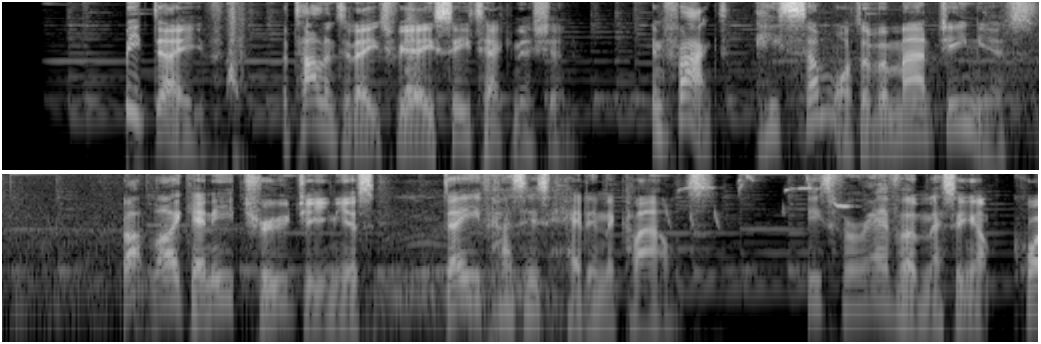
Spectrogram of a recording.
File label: Explainer UK, voice-over; Demo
